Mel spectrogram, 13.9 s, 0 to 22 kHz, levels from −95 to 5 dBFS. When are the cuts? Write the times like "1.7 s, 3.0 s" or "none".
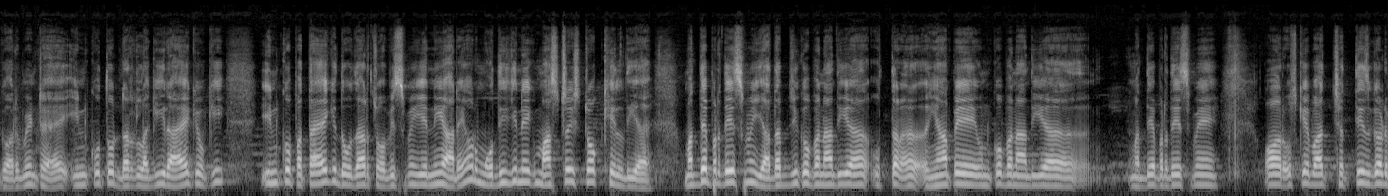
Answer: none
